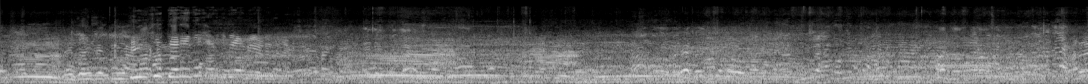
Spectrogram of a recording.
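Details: Sahiwal bull calves on sale at a cattle market where a Dhaka farmer is buying, 17 October 2025: repeated hoarse, mid-pitched moos recur through eleven seconds of bargaining voices and a general market hubbub.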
